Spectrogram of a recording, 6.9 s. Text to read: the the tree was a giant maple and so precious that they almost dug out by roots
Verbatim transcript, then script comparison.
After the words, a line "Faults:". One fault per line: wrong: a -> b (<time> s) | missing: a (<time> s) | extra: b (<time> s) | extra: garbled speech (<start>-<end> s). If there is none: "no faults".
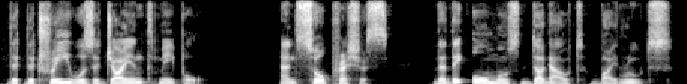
the the tree was a giant maple and so precious that they almost dug out by roots
Faults:
no faults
